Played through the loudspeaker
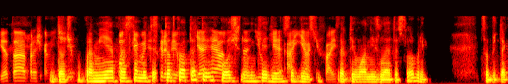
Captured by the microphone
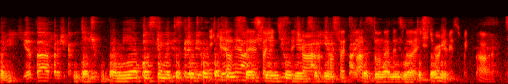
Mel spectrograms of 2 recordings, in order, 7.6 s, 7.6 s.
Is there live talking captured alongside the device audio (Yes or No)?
Yes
